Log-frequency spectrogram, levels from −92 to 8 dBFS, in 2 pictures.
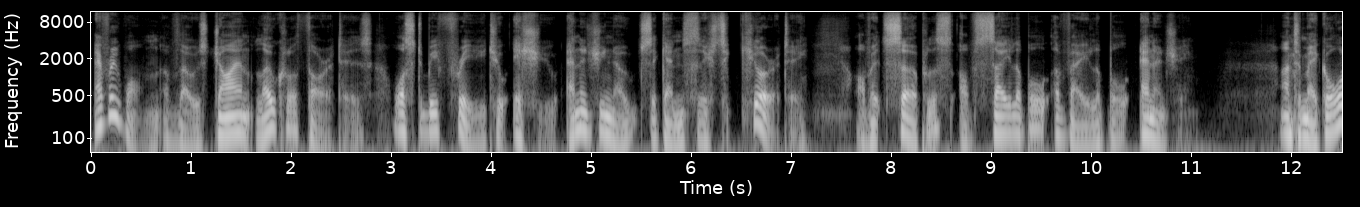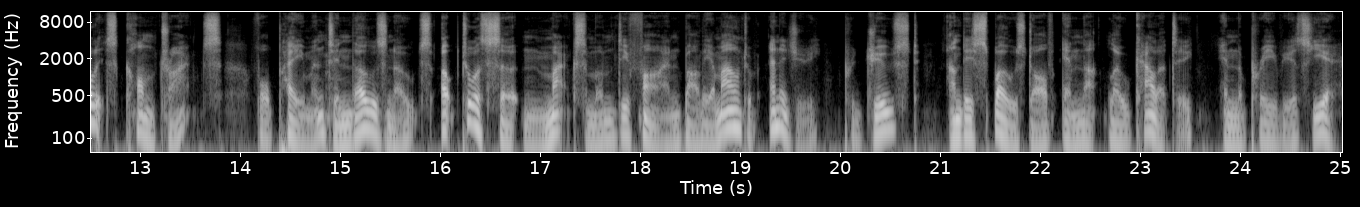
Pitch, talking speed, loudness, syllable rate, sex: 100 Hz, 140 wpm, -22 LUFS, 4.7 syllables/s, male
